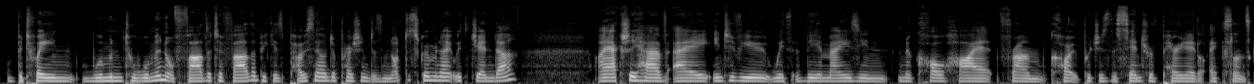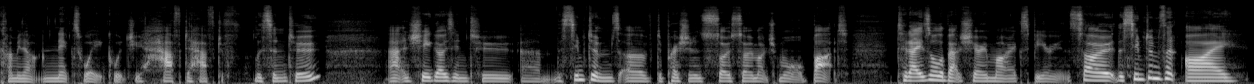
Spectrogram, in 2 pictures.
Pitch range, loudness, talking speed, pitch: 145-165 Hz, -22 LUFS, 180 wpm, 150 Hz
